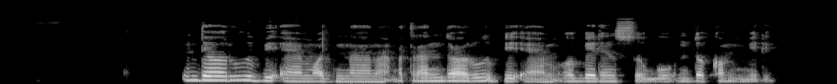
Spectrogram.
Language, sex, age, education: Igbo, male, 15-29, tertiary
